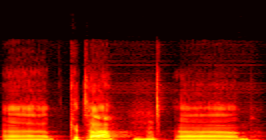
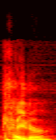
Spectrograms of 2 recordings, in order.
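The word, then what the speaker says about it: Kattar: Arnold Allen, he's another POM, called out Calvin Qatar. I think that's how you pronounce it. I've heard Cater before, but I think it's Qatar.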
